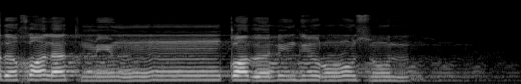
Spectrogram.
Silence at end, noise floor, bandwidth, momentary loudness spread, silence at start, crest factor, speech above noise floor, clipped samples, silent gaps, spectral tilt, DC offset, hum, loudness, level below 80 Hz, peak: 0.65 s; -53 dBFS; 11 kHz; 12 LU; 0 s; 20 dB; 30 dB; under 0.1%; none; -5.5 dB/octave; under 0.1%; none; -23 LUFS; -70 dBFS; -4 dBFS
